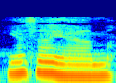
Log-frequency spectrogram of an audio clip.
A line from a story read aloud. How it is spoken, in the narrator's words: sighed the other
